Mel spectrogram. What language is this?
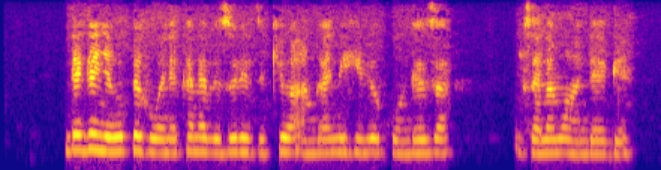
Swahili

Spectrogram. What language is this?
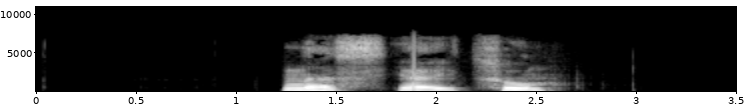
Abkhazian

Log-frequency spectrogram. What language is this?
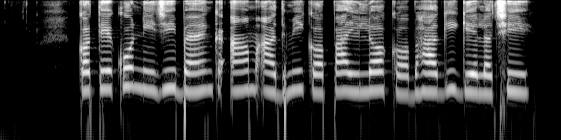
Maithili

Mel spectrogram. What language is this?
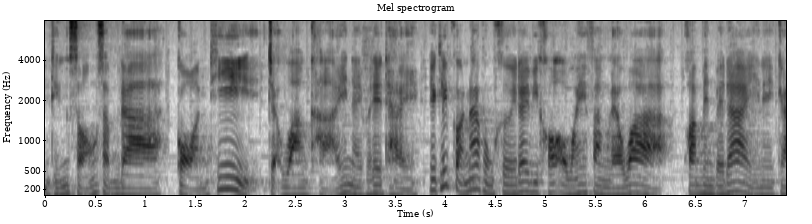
Thai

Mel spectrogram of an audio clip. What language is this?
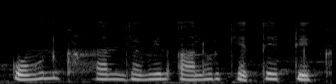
Magahi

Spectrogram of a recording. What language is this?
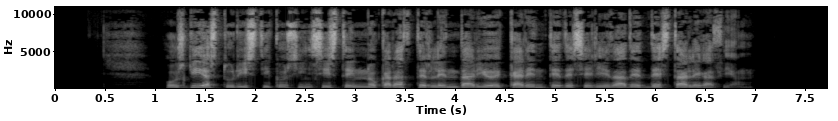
Galician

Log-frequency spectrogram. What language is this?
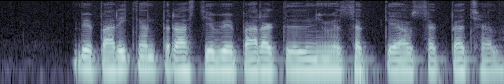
Maithili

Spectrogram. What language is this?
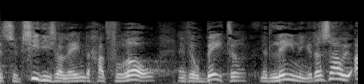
Dutch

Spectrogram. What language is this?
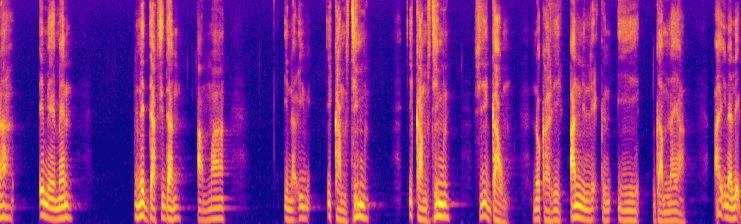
Mom Jango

